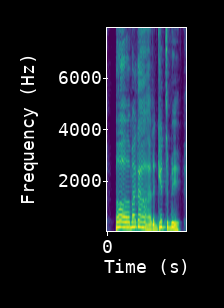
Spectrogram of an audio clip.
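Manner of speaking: put-on slipped-in Italian accent, very high-pitched. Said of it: "no, that's Italian".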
